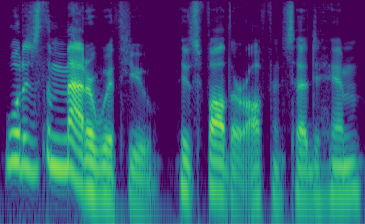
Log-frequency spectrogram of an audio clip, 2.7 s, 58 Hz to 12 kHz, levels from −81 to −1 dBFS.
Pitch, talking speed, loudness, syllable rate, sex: 140 Hz, 260 wpm, -21 LUFS, 5.8 syllables/s, male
